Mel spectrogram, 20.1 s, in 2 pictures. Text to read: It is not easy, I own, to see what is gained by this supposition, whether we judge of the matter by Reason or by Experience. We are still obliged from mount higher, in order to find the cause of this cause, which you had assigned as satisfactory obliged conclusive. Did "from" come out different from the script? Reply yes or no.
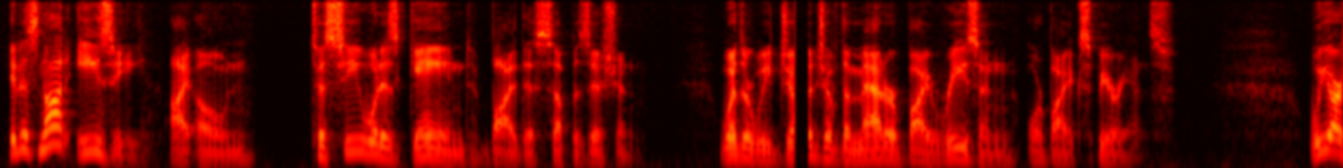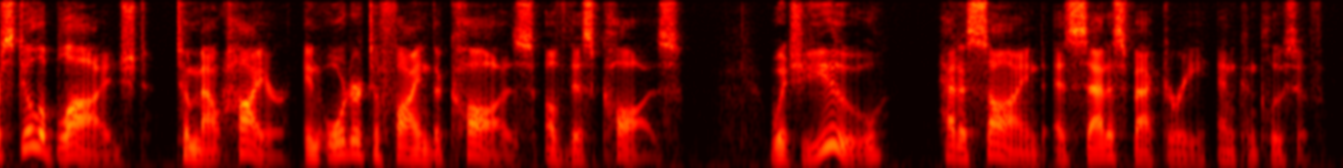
yes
